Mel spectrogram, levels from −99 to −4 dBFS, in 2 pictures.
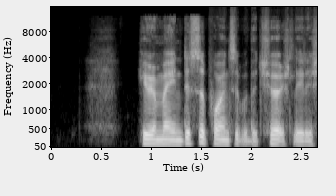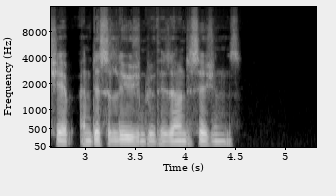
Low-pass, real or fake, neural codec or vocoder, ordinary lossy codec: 14.4 kHz; real; none; Opus, 24 kbps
